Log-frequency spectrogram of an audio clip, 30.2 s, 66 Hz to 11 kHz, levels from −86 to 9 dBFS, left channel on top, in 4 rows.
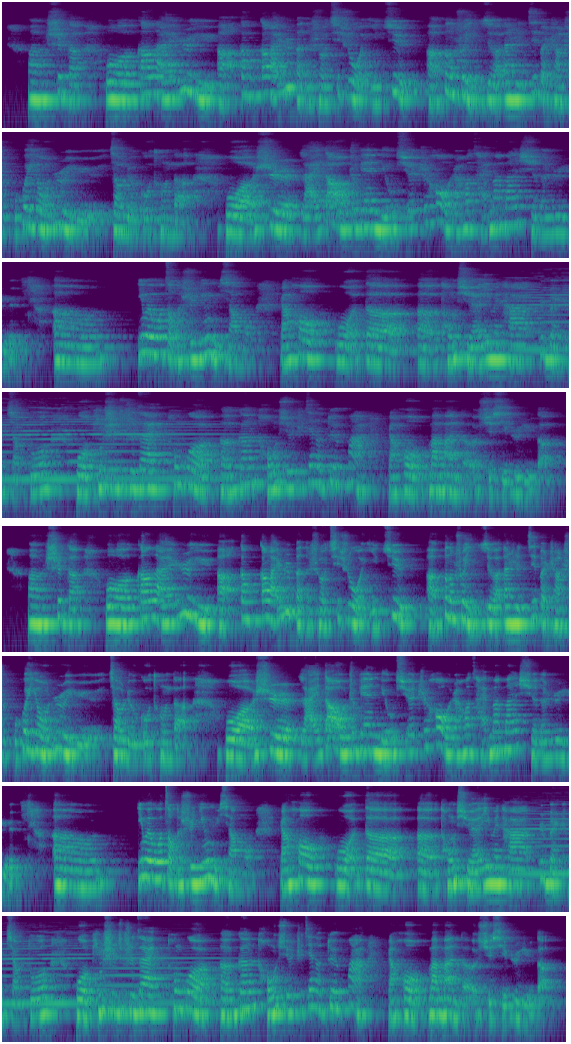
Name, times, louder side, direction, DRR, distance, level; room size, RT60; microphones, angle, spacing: voice 1, 0.1-16.6 16.9-30.0, right 4 dB, 85° right, 7 dB, 0.6 m, -25 dB
Bowed string instrument, 21.7-26.0, right 2 dB, 15° right, 0.8 m, -37 dB
6.2 x 5.2 x 3.4 m, 1.0 s
head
